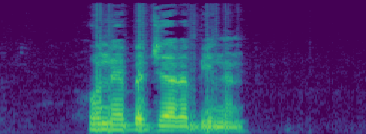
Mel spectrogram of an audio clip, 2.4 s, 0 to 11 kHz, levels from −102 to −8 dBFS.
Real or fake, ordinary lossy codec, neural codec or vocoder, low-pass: real; MP3, 48 kbps; none; 9.9 kHz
